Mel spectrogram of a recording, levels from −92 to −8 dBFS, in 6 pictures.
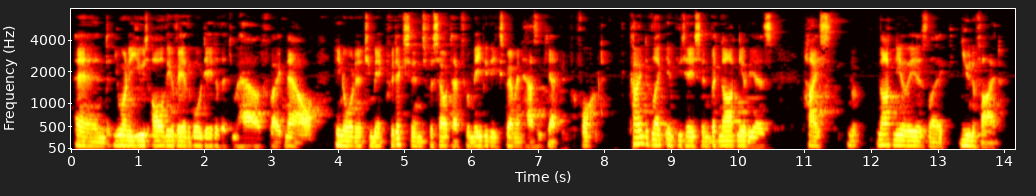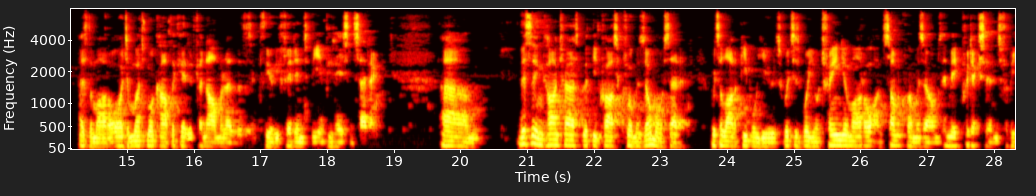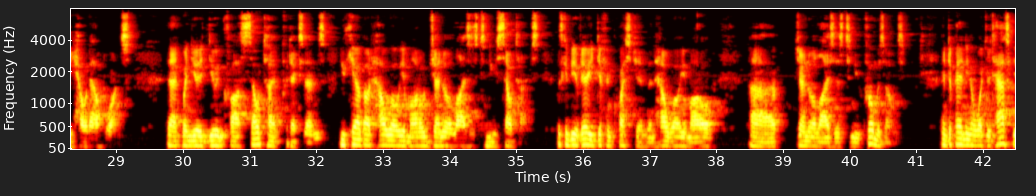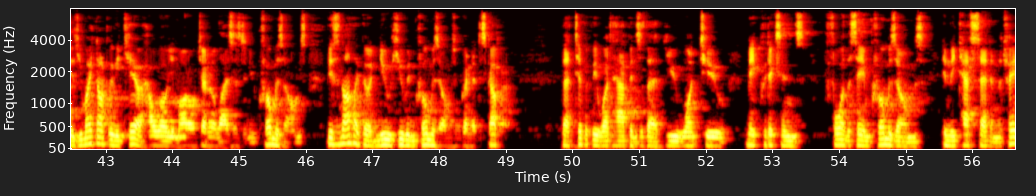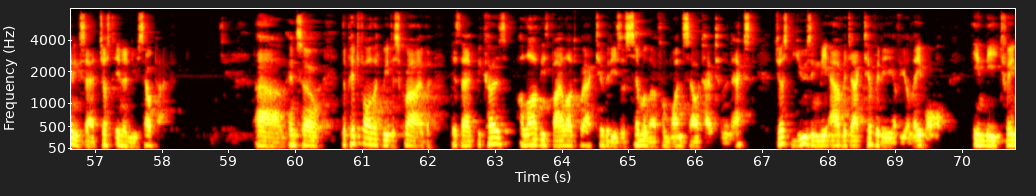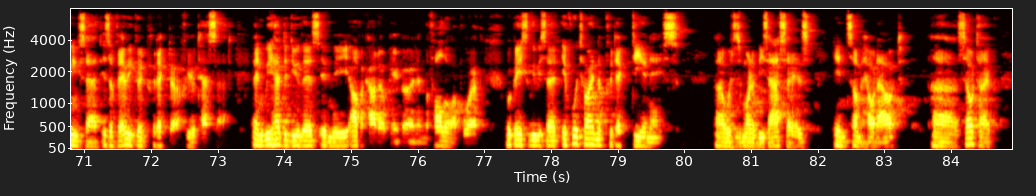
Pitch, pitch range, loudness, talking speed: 100 Hz, 95-115 Hz, -21 LUFS, 200 wpm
